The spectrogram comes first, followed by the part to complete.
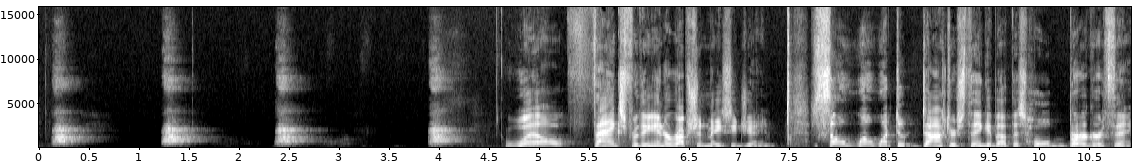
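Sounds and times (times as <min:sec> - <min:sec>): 
puppy barking in sharp yaps: 0:00.1 - 0:03.2, 0:03.9 - 0:04.4
speech: 0:04.6 - 0:10.9.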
